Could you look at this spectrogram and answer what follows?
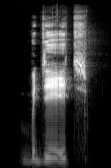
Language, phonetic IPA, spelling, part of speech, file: Russian, [bdʲetʲ], бдеть, verb, Ru-бдеть.ogg
- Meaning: 1. to be awake, not sleep 2. to keep watch, to keep vigil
